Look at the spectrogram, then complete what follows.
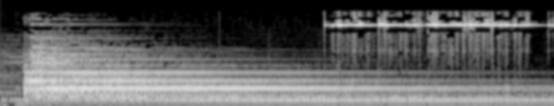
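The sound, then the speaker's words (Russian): A doorbell rings on a visitor's third ring: one struck, bell-like tone that sustains. After about three seconds a high, trilling ring joins it, with no talk. “Третий звонок.”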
